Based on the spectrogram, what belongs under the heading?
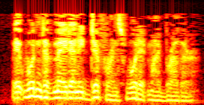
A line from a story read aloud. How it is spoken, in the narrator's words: Raistlin asked softly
